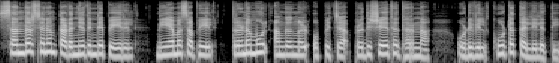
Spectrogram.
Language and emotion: Malayalam, neutral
